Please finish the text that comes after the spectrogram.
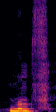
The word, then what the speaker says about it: Mumpf: She was born on the road, basically literally in Switzerland, in the Swiss town of Mumpf, which is spelled Mumpf. Spelled like it sounds. Mumpf.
